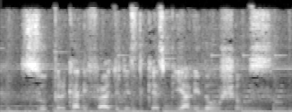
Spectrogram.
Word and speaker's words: Supercalifragilisticexpialidocious: E o jeito certo de falar a palavra é... Oh, presta atenção que eu vou falar uma vez só. Supercalifragilisticexpialidocious.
